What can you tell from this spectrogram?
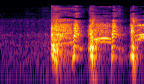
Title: coughing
